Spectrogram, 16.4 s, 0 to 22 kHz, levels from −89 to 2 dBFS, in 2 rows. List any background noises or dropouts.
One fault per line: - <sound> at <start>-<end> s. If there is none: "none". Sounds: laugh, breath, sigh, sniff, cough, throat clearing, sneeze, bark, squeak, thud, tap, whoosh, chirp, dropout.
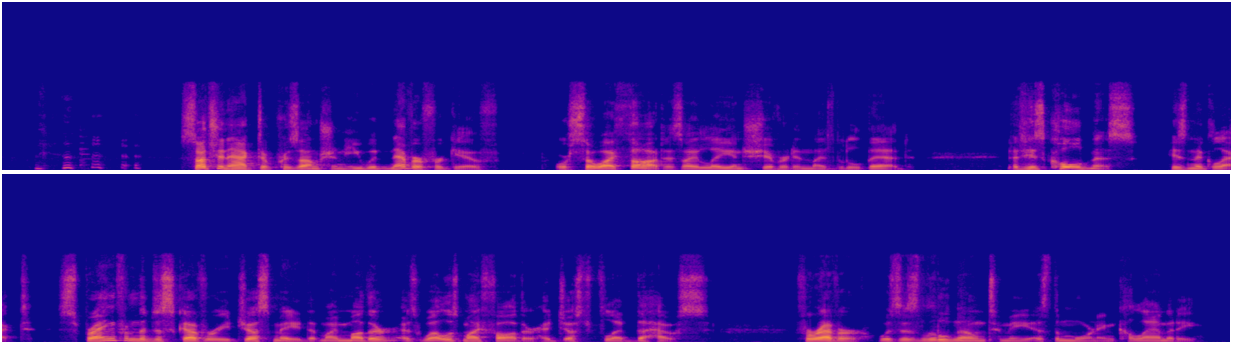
- laugh at 0.2-1.0 s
